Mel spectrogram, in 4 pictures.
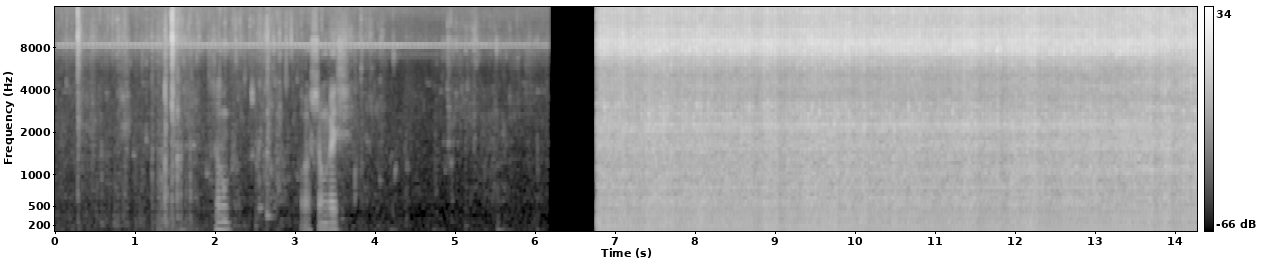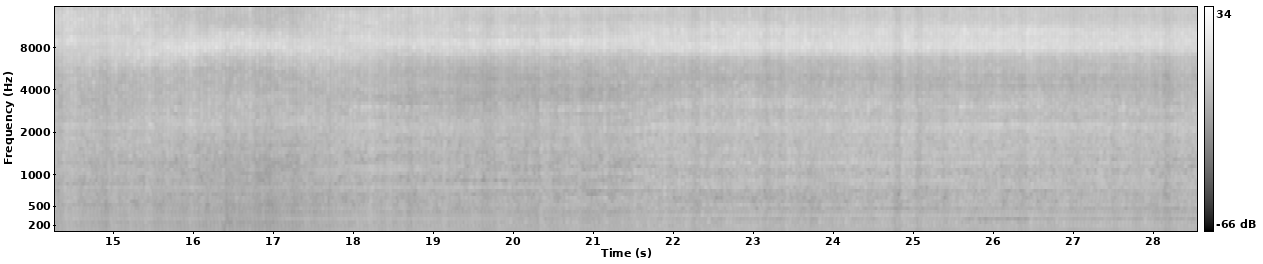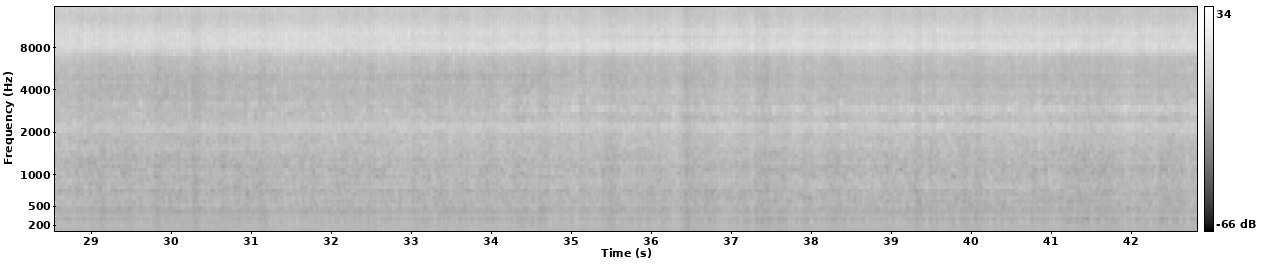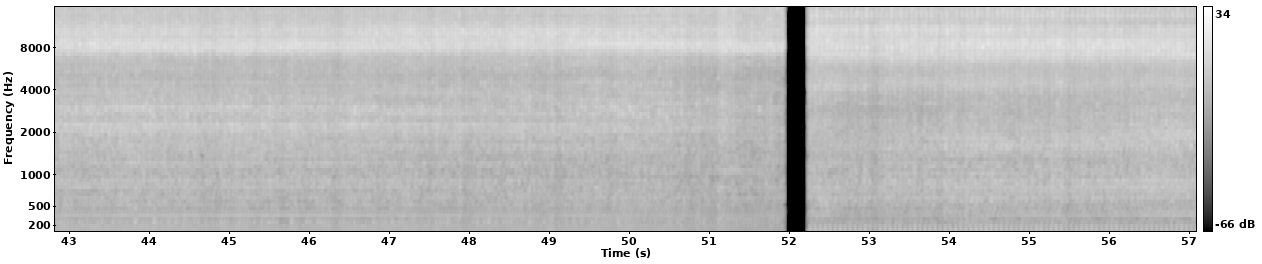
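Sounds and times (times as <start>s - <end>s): boat engine droning: 10.8s - 25.5s.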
